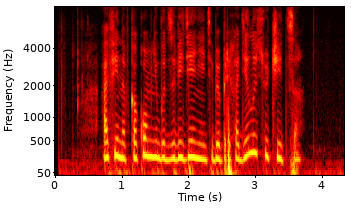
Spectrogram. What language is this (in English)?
Russian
